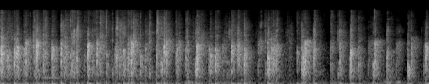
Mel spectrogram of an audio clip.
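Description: A quiz-finals audience claps for a team, a modest round of applause with individual hand claps distinctly audible in an uneven, pulsing rhythm.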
